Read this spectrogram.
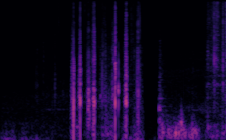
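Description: A car tyre squashes toothpaste tubes with sharp pops.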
